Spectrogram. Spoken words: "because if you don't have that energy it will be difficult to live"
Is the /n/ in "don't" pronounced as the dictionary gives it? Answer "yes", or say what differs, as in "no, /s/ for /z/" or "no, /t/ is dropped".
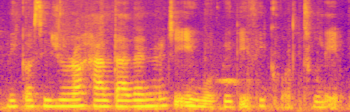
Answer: no, /l/ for /n/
